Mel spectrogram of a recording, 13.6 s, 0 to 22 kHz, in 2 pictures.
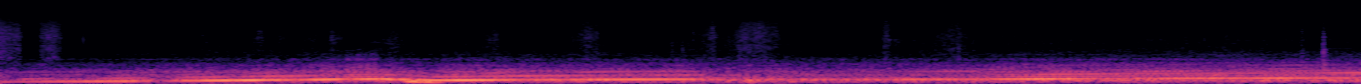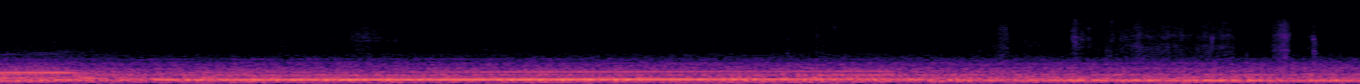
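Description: BMW M440i coupe exhaust burbling while driving, a deep continuous engine drone with pitch rising and falling through gear changes, steady and prominent with no voices.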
